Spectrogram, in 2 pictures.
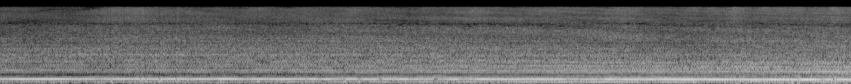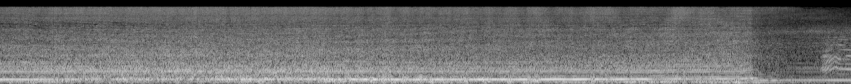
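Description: A tractor engine roars loudly and steadily as it pulls a heavy load.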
